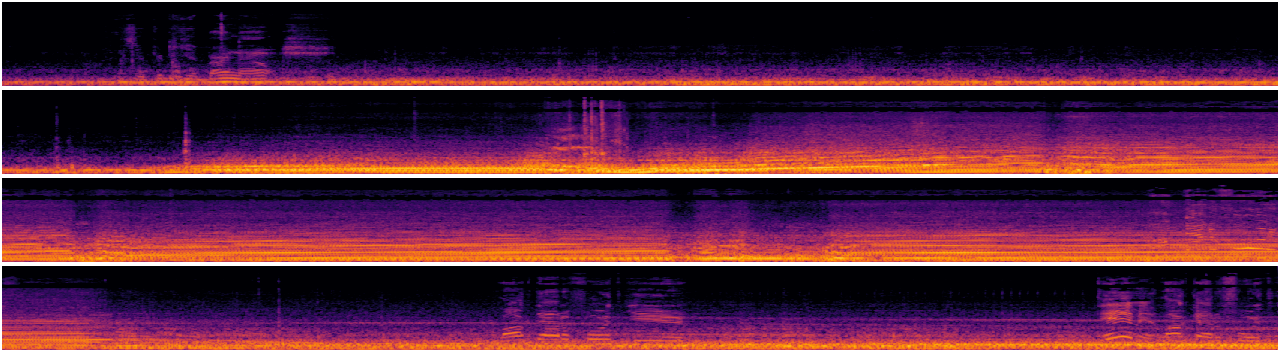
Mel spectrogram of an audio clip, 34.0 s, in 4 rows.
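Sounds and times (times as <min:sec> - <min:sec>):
car engine revving hard: 0:09.6 - 0:26.7.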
